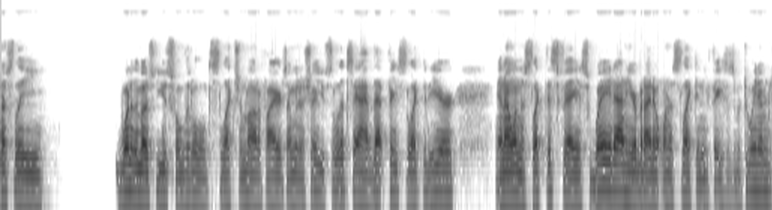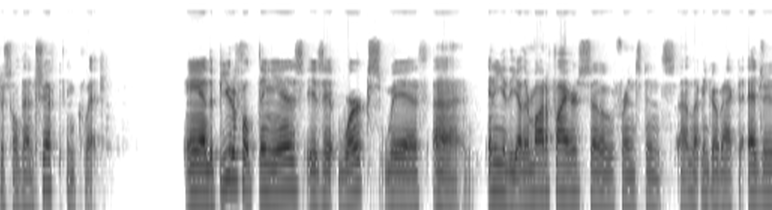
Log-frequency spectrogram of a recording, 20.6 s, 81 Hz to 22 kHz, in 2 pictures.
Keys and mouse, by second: 0.6 click.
